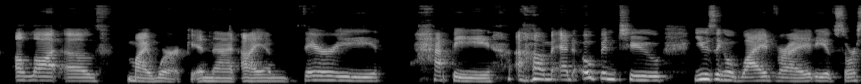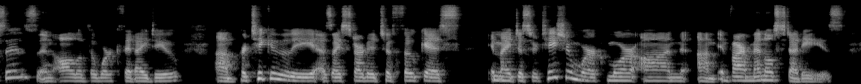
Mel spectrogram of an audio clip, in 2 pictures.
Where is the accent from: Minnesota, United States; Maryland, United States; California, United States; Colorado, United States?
Colorado, United States; moved away as an adult; I was born in Colorado uh, and lived most of my early life there until I went off to college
